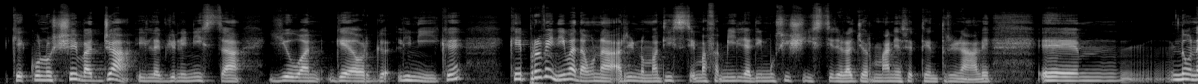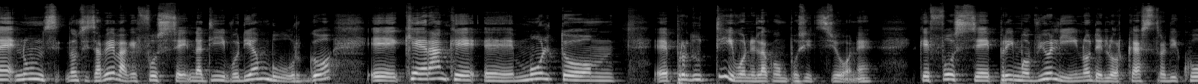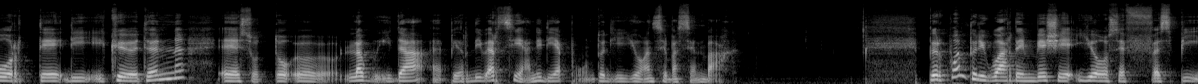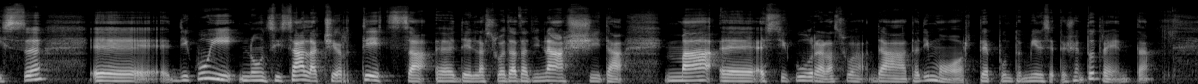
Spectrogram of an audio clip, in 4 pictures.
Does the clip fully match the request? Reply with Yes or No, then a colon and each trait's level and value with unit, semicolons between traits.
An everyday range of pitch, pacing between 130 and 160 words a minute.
No: average, 4.6 semitones; average, 120 wpm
